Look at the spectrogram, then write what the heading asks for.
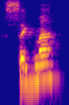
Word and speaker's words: sigma: this symbol here it is uh that is pronounced sigma it's a greek letter and it's the symbol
